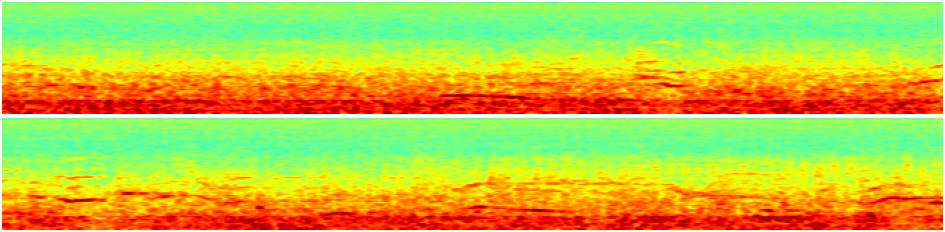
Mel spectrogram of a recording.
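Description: A ride car rumbles and clatters steadily along its track.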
